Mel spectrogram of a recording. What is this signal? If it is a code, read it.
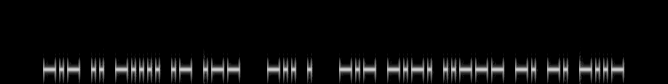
Morse code, heard as a keyed tone, about 30 wpm, 700 Hz. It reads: KI6AW DE KC2NNX
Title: USA Callsign DE Callsign 30wpm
